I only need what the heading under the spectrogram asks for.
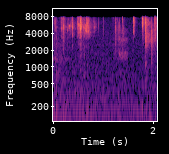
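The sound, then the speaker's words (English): Dice drop and rattle during a tabletop role-playing game, making faint, scattered bursts of light clicking and clattering separated by brief pauses. “God damn it, dropping dice everywhere.”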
